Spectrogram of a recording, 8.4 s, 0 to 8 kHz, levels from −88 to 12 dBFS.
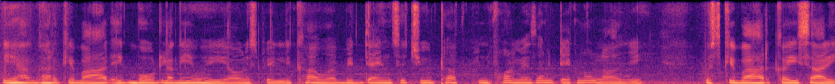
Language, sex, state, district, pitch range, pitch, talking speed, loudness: Hindi, male, Uttarakhand, Tehri Garhwal, 150-170 Hz, 160 Hz, 165 wpm, -16 LUFS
